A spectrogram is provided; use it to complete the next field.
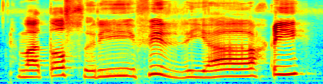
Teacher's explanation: یا کے اوپر کھڑی زبر ہے، الف کے جتنا لمبا کر کے پڑھیں گے · صاد کو بھی پر پڑھتے ہیں کیونکہ صاد بھی حروف مستعلیہ میں سے ہے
